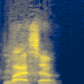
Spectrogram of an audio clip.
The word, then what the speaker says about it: Lasso: Lasso.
